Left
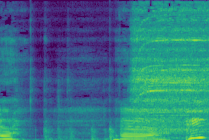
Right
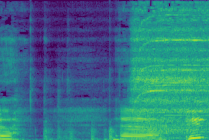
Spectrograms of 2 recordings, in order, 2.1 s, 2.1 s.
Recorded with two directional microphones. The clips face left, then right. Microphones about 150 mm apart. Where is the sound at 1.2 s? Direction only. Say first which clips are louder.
Even; 5° right (ahead or behind).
